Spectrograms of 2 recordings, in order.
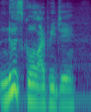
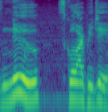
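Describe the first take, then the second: First: 'New school' is said together as one unit. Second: A break sets 'new' apart from 'school RPG'. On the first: The game is in a modern style, not old-school. The speaker calls it wrong. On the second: It is a new game set in a school. The speaker calls it right. "that little dot here separates it. So it's"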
